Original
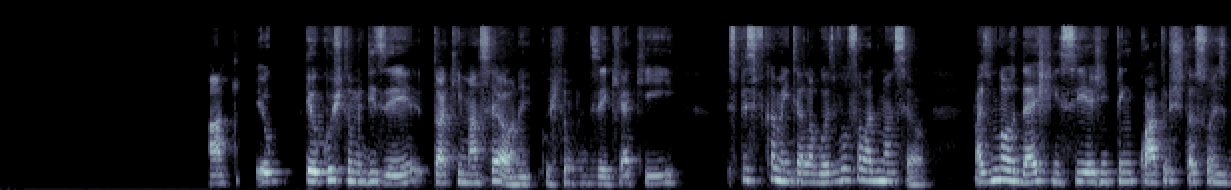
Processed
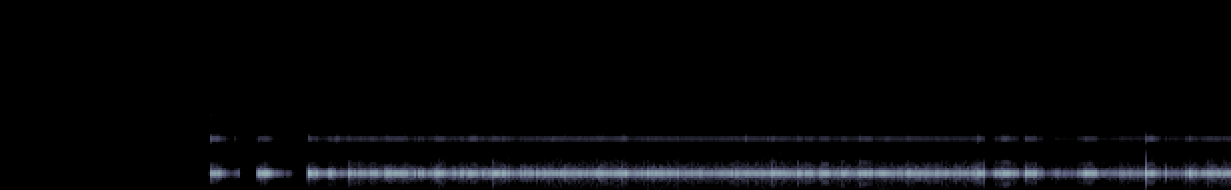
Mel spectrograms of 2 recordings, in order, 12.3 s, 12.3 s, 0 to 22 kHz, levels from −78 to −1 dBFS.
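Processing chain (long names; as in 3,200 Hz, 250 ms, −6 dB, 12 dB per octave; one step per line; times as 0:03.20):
feedback delay with all-pass diffusion 1,336 ms, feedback 63%, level −8 dB
channel vocoder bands 4, square 366 Hz
0:09.83–0:11.84: noise gate −26 dBFS, range −10 dB
downward compressor 6 to 1, threshold −30 dBFS, peak gain reduction 16 dB
inverse Chebyshev low-pass filter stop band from 2,500 Hz, stop band 60 dB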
